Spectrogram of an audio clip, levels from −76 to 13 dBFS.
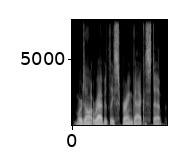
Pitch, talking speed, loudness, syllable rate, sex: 145 Hz, 190 wpm, -17 LUFS, 5.1 syllables/s, male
